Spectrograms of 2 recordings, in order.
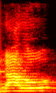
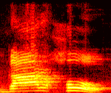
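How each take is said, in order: First: The word ends without a breathy ending sound. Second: The word ends with a breathy 'ho' sound. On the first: The speaker calls it wrong. "আমরা অনেকে বলি যে এটা গাঢ়" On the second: The speaker calls it right. "আসলে এটা গাঢ় না, এটা হচ্ছে গার হো"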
